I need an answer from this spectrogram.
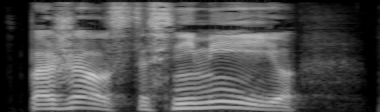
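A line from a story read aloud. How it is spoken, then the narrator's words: Pleading. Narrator (Russian): взмолилась Колетта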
